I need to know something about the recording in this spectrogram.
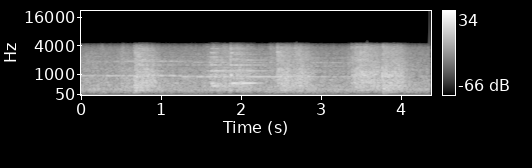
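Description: Plastic cup crackling and scraping on carpet in four short bursts as a puppy grabs it in her mouth.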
